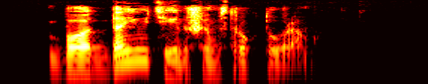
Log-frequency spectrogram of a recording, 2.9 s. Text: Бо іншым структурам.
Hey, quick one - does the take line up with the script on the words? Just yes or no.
no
